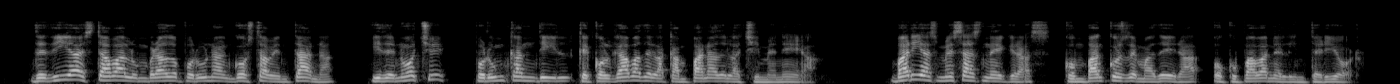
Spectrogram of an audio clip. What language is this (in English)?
Spanish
